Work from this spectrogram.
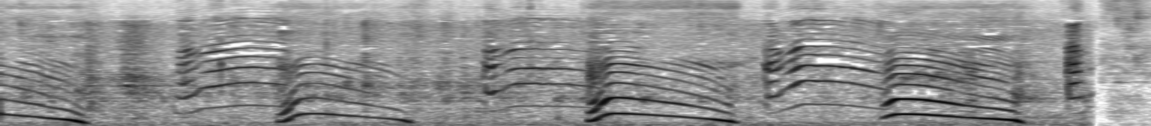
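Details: Domestic cat in a pet compilation giving a series of drawn-out, falling meows, loud ones about every two seconds with softer shorter meows between, over a low steady hum indoors.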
